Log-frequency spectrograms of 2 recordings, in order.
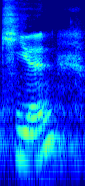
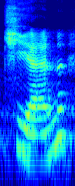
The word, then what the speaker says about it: Kiyun: you pronounce your name my name is kiyun so in korean people just call me keon but in america the un sound is really hard to pronounce so actually in my kindergarten in new jersey i still remember my teacher her name was mrs korea with a c but she actually called me kien so ever since then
